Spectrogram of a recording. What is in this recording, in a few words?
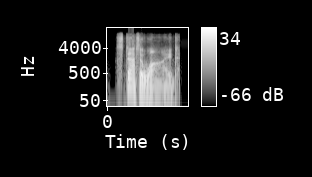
"statewide", British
